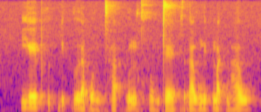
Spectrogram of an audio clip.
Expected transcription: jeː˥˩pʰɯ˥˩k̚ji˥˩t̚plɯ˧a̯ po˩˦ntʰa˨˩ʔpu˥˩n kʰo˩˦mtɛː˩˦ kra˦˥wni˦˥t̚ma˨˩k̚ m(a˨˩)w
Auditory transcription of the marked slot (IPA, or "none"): a˧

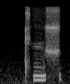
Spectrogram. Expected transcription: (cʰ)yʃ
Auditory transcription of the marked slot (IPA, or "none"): cʰ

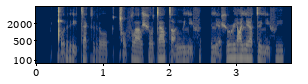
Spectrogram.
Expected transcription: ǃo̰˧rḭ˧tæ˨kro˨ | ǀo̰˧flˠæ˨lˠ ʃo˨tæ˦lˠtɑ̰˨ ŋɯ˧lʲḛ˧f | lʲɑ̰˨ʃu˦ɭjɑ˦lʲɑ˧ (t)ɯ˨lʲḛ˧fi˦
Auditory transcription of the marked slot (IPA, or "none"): t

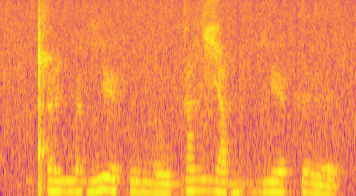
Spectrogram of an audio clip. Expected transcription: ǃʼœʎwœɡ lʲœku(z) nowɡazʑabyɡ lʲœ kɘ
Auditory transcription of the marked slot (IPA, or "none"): none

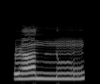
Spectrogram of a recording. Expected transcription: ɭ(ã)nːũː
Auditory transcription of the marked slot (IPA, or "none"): ã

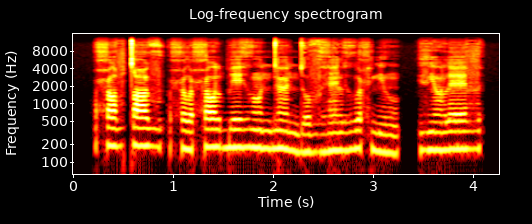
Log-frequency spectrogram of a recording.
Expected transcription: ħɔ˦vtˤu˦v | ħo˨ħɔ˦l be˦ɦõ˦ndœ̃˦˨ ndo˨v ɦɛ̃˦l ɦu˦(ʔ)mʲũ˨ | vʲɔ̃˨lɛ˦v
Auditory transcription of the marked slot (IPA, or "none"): ħ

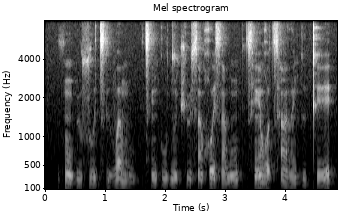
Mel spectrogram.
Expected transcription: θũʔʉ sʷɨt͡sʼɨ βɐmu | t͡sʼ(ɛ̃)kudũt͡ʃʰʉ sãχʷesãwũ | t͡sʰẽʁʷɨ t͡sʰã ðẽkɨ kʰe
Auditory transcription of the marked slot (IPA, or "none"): ẽ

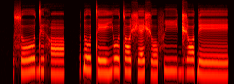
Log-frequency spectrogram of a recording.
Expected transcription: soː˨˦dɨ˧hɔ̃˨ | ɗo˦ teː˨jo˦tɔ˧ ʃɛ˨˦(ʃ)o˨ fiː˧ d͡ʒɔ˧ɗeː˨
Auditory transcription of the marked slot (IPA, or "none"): ʃ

